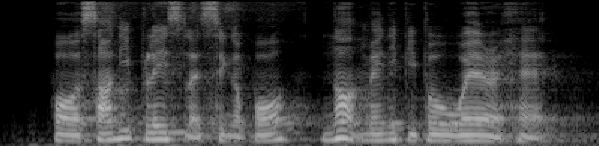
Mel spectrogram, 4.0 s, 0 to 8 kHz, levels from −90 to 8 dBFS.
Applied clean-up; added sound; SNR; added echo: neural separator model SepFormer DNS4.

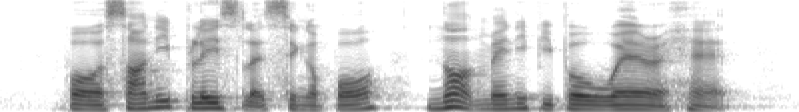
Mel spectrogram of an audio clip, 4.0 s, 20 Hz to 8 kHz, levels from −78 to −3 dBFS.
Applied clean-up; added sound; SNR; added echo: none; none; none; none.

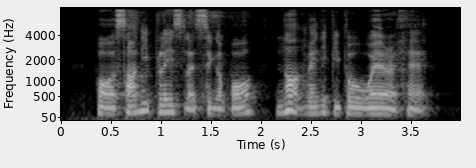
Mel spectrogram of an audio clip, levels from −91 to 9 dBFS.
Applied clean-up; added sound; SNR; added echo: neural mask model DeepFilterNet 3.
